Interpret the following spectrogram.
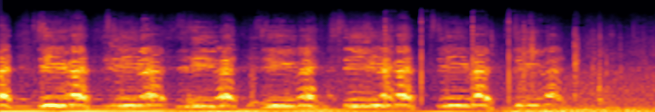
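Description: A group of boys chanting "Steven!" over and over in a quick, even rhythm, about two shouts a second, with music underneath that drops away about halfway through.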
